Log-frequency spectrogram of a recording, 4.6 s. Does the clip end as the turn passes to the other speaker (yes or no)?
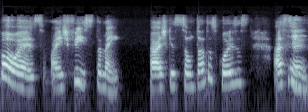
no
